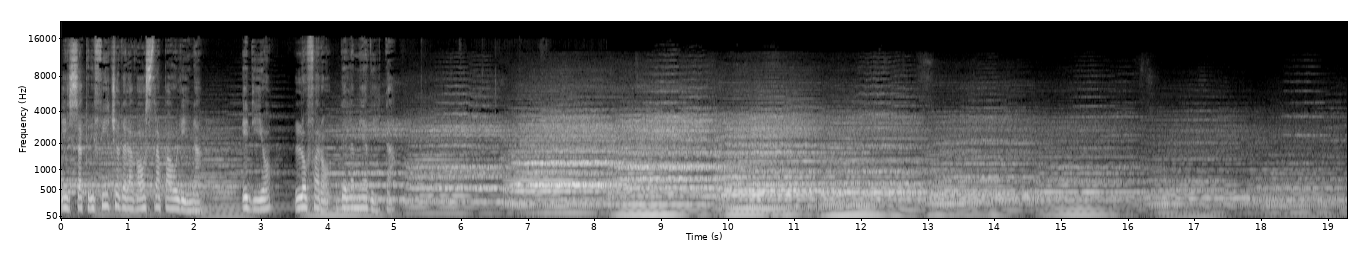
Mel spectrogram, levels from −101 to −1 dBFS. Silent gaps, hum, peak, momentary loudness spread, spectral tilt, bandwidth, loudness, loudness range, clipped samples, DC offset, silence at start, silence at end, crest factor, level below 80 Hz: none; none; -8 dBFS; 16 LU; -4.5 dB/octave; 16.5 kHz; -24 LUFS; 13 LU; under 0.1%; under 0.1%; 0 s; 0 s; 16 dB; -38 dBFS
